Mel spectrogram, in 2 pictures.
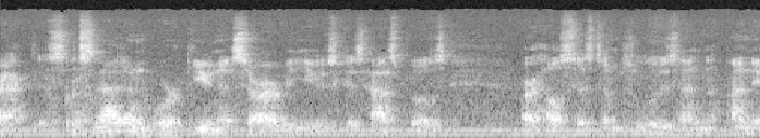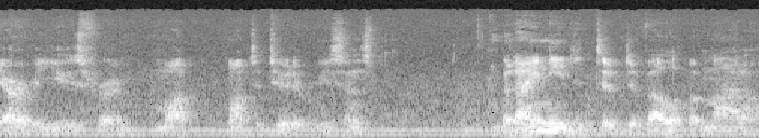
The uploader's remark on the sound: Each interview was conducted as part of the MGMA Live experience onsite at MGMA19 | The Annual Conference in New Orleans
